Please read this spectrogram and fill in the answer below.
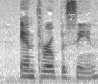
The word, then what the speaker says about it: Anthropocene: Anthropocene. – Anthropocene.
